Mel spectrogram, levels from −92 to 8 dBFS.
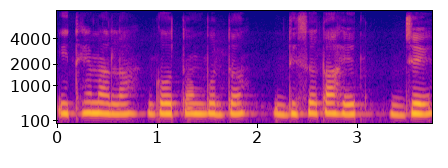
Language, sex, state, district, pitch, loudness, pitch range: Marathi, female, Maharashtra, Solapur, 230 Hz, -16 LUFS, 225-230 Hz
